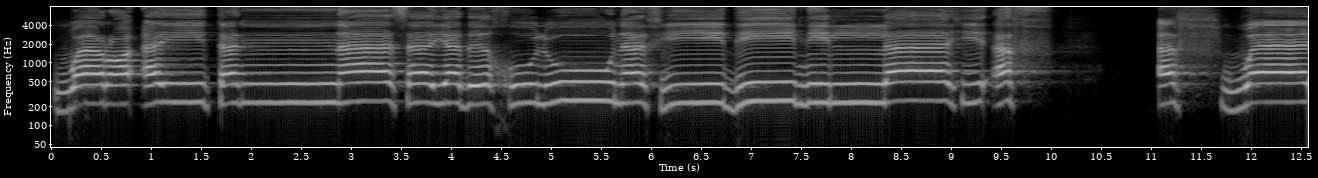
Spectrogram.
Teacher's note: Вот удлинение после «вау» и «джа» они одинаковые, монотонные.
